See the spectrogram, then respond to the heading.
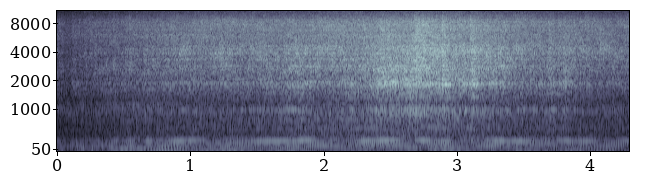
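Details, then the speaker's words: Chevy Malibu (thought to be 2006) with P0016/P0017 codes: petrol engine revs under throttle with a slightly rough note while scan data shows cam angle never changing; cam phasers not commanded, solenoids atop the engine suspected next. "since i don't see the cam angle changing as i hit the accelerator pedal i mean not even a single blip out of it"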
